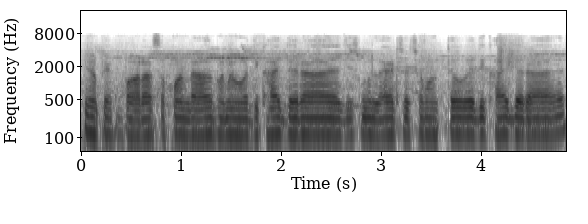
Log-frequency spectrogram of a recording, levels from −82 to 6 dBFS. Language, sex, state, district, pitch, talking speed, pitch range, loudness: Hindi, male, Himachal Pradesh, Shimla, 115 Hz, 260 wpm, 110-115 Hz, -17 LUFS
